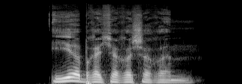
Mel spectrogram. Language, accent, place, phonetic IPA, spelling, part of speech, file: German, Germany, Berlin, [ˈeːəˌbʁɛçəʁɪʃəʁəm], ehebrecherischerem, adjective, De-ehebrecherischerem.ogg
- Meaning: strong dative masculine/neuter singular comparative degree of ehebrecherisch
